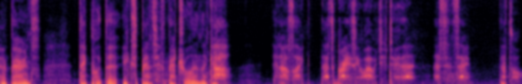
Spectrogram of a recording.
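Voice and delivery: hushed, breathy whisper close to the mic. Telling a story into a boosted mic, whispering. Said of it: "I'm going to whisper".

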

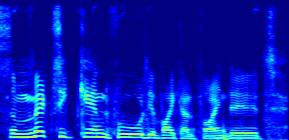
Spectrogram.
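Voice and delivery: terrible, bad put-on Mexican accent. Planning a stop in Silver City, the speaker talks in a terrible Mexican accent. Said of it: "That was a terrible Mexican accent".

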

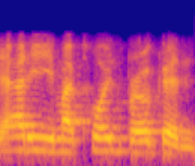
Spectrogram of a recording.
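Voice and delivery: put-on high, drawn-out, tearful, sobbing child voice. Retelling an ad where the little duck cries to its dad: acting out a crying child.

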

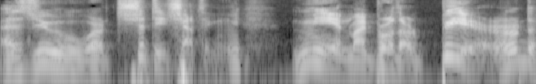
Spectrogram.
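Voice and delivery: put-on accent that sounds Russian. A rival announces seizing a sunken ship, Russian-sounding accent. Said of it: "The Russians beat us to it!".

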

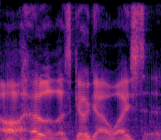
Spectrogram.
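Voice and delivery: put-on bro voice. Voicing what a bro's shadow would say, bro voice. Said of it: "That's my bro voice".

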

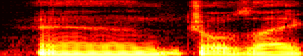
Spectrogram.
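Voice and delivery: ordinary delivery

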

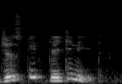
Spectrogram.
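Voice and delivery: put-on Indian accent, cartoonish doctor voice. Friends quote a cartoon doctor, in an Indian-accented cartoon doctor impression. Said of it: "he sounds Indian".

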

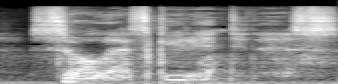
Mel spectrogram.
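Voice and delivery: whispered, sinister, creepy put-on voice. Starting a scary story for the listeners, in a creepy voice. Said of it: "That was a pretty pedophile voice".

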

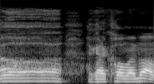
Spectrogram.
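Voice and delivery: acted freaked-out, panicky, bugging-out voice. Retelling what she said at three in the morning, imitating someone bugging out. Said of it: "she starts bugging out".

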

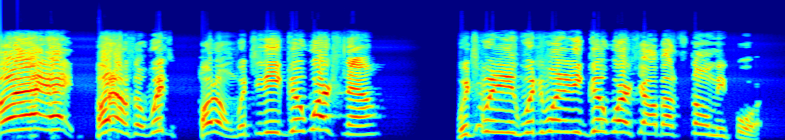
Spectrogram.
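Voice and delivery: put-on rushed speech. Acting out Yahushua as people pick up stones to throw, retelling fast talking. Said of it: "Yahushua started talking real fast".

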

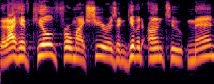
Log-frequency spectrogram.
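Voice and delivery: plain reading voice

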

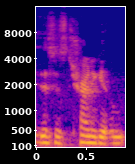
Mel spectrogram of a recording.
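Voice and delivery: ordinary delivery, nothing marked

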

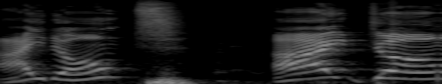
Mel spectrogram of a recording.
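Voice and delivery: very high, shrill, loud, stretched-out scream. Retelling the father's reply on the phone: imitating father screaming. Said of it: "he screamed it at me on the phone".

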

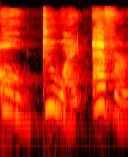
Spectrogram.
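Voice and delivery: loud, drawn-out, jumping-for-joy joyful shout. Antonio answers the wolf's offer of treats; joyful shout. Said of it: "shouted Antonio as he jumped for joy".

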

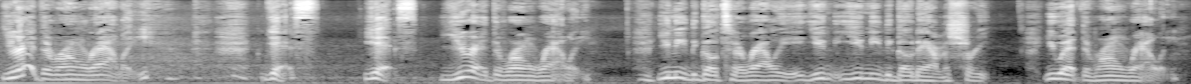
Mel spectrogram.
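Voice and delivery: put-on arrogant, prideful laughing retort. Retelling a candidate's reply to a heckler, imitating an arrogant laughing retort. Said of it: "arrogant, prideful attitude with that little laugh".

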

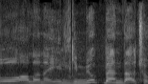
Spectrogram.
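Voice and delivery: ordinary delivery

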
